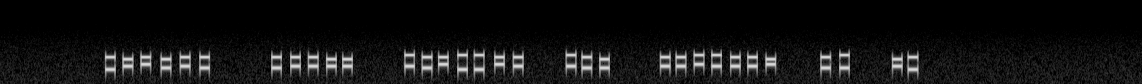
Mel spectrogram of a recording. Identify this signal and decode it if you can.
DTMF, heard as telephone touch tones, dialled by hand, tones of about 100 ms. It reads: 270485 58877 9503308 954 88#988* 56 72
